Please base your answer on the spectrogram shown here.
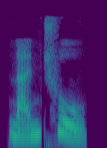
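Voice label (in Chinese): "难处", Mandarin Chinese; chinese flashcards; hsk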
